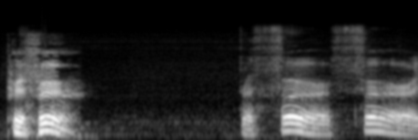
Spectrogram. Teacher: o verbo prefer tem duas sílabas também, só que a sílaba final dele é tônica, uma sílaba forte.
